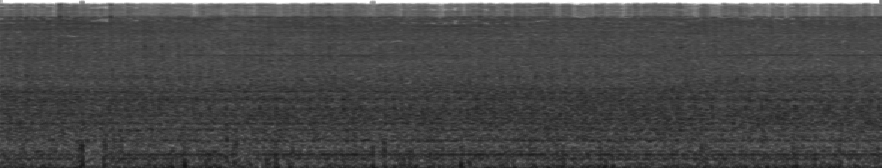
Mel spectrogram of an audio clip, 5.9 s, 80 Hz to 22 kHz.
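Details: 1991 Honda Civic idling with AC on after the loud-ticking Matsushita compressor was replaced with a new one. Steady hum, no ticking; the new unit ticks slightly for about 5 seconds at switch-on and may need more oil. Normal operation.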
